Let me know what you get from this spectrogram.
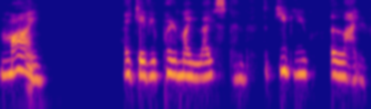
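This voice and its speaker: A woman with a Mexican accent playing a proud, secretly devoted villainess in an intimate ASMR roleplay, halting and emotional. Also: fairly low pitch, darkish tone. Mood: defensive, desperate. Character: proud, flustered, secretly devoted villainess with life-transfer power.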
